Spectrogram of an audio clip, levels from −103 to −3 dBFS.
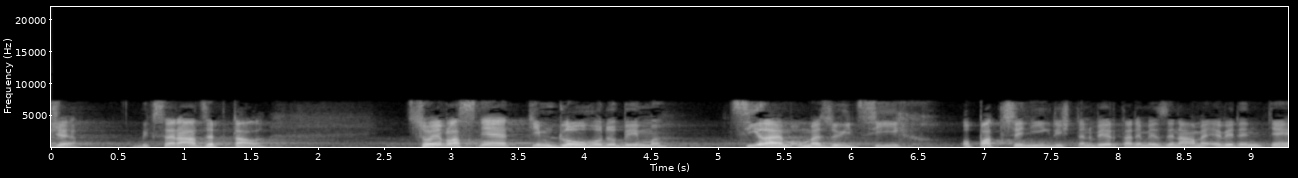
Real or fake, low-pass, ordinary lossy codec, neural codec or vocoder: real; 7.2 kHz; MP3, 48 kbps; none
